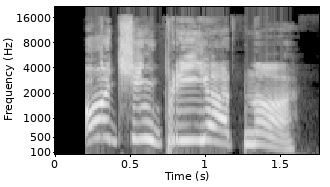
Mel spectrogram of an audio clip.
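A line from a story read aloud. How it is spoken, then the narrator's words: Shouted reply. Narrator (Russian): крикнул в ответ Пашка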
